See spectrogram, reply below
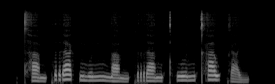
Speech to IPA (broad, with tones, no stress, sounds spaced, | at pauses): tʰ a˨˩ m p r a˥˩ k̚ m u˦˥ n m a˨˩ m p r a˧ n kʰ w u˦˥ n kʰ a˥˩ w k a˨˩ j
